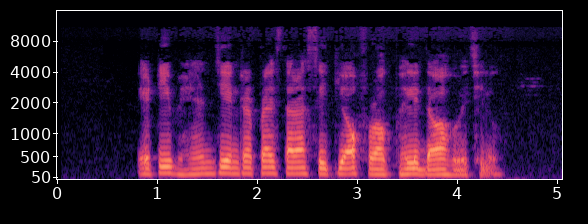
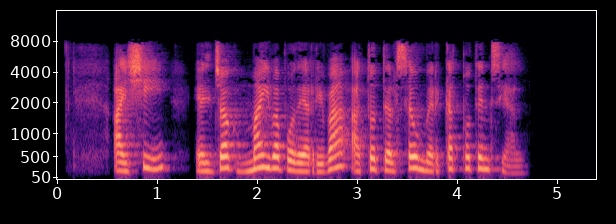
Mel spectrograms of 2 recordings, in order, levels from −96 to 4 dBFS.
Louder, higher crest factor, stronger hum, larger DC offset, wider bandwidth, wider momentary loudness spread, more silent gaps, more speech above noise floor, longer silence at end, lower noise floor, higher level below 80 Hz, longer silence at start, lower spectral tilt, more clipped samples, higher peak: second, -22 LUFS vs -17 LUFS; about the same, 18 dB vs 18 dB; neither; neither; first, 11.5 kHz vs 8.2 kHz; about the same, 10 LU vs 11 LU; neither; first, 51 dB vs 29 dB; second, 0.6 s vs 0.75 s; first, -73 dBFS vs -47 dBFS; first, -56 dBFS vs -62 dBFS; first, 0.8 s vs 0.55 s; first, -8 dB/octave vs -3.5 dB/octave; neither; about the same, -4 dBFS vs -2 dBFS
